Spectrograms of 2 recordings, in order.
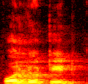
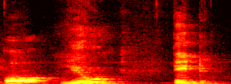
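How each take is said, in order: First: Said in the usual way. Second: पॉल्यूटेड slowly broken into po-lyu-ted; syllable by syllable. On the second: Shown as a demonstration. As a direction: sound out पॉल्यूटेड in three separate beats. Teacher splits word into syllables.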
